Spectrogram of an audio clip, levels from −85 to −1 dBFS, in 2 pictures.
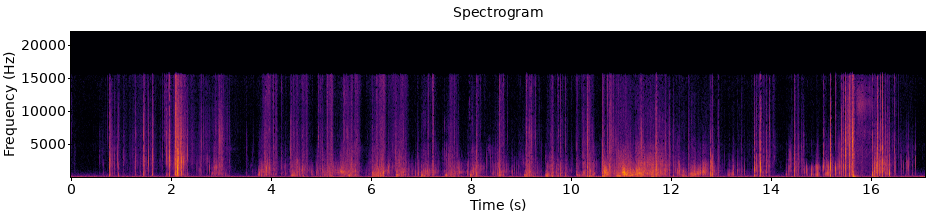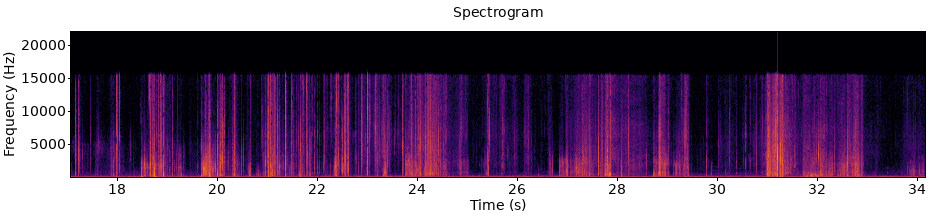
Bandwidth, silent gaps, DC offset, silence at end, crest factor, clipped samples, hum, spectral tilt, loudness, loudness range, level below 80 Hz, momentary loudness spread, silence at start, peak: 16 kHz; none; under 0.1%; 0 s; 36 dB; under 0.1%; none; -2.5 dB/octave; -34 LUFS; 9 LU; -48 dBFS; 20 LU; 0 s; 0 dBFS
